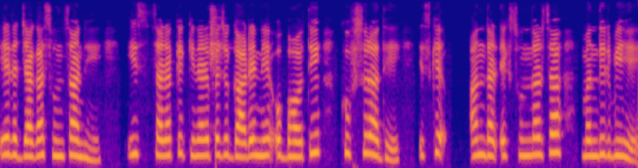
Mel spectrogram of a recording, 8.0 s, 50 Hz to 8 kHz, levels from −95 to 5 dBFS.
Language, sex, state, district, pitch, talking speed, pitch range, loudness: Hindi, female, Jharkhand, Sahebganj, 275 Hz, 195 wpm, 265-295 Hz, -18 LUFS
